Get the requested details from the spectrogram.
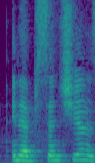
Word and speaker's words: in absentia: Next up, we have our in absence. Was it in absentia? Is that how you say it? That's the phrase? – Something like that, yeah.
